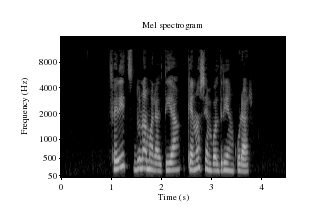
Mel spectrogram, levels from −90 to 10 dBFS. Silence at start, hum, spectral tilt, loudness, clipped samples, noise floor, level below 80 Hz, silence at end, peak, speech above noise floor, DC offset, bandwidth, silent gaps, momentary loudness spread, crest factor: 1 s; none; -5.5 dB/octave; -27 LUFS; under 0.1%; -79 dBFS; -78 dBFS; 0.75 s; -10 dBFS; 53 dB; under 0.1%; 11.5 kHz; none; 3 LU; 18 dB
